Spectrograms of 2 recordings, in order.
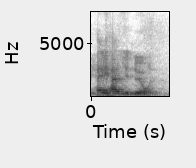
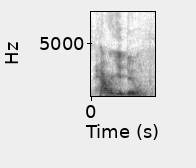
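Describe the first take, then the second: First: It sounds like a quick, casual greeting. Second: It sounds like a sincere, earnest question.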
